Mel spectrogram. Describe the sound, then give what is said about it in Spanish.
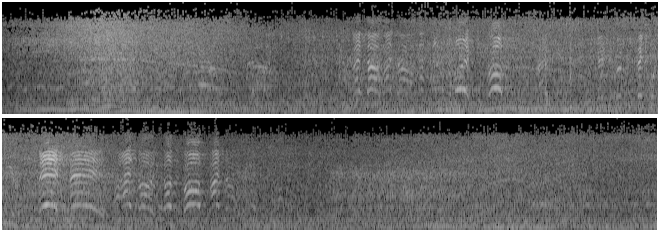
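A truck engine rumbles and revs steadily as soldiers climb aboard and the truck starts and pulls away from a large courtyard. Its loud, continuous roar swells, with indistinct voices and shouting mixed in over the noise. “Algunos soldados suben a un camión que arranca.”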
